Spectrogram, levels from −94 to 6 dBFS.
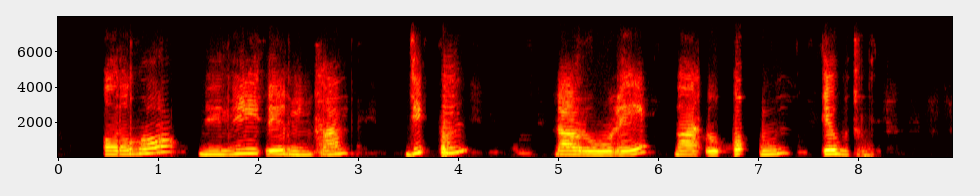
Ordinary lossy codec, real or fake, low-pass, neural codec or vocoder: Opus, 24 kbps; fake; 7.2 kHz; codec, 44.1 kHz, 1.7 kbps, Pupu-Codec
